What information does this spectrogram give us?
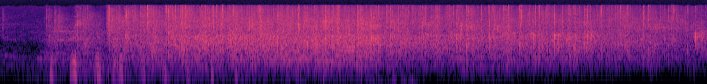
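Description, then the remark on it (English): An audience at a church service breaks into sustained applause, a steady wash of many hands clapping that swells quickly and holds for several seconds before tapering slightly, with faint voices underneath at the start. “You don't need to applaud.”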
